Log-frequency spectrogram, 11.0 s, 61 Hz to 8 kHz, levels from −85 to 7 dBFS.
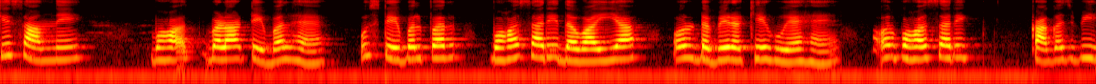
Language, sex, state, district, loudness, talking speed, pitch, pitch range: Hindi, female, Bihar, Madhepura, -23 LUFS, 125 wpm, 255 Hz, 215-275 Hz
